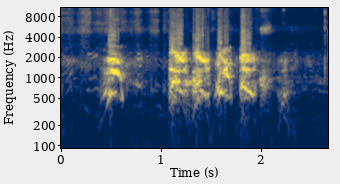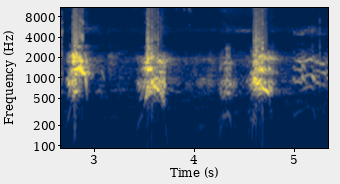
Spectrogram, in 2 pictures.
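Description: Corgi barks: about eight short, sharp, high barks, a quick run of four about a second in, then single barks roughly a second apart.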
